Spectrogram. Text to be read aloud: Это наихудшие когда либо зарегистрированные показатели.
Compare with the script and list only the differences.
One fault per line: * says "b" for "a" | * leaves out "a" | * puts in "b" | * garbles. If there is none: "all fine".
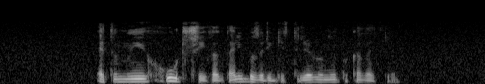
all fine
